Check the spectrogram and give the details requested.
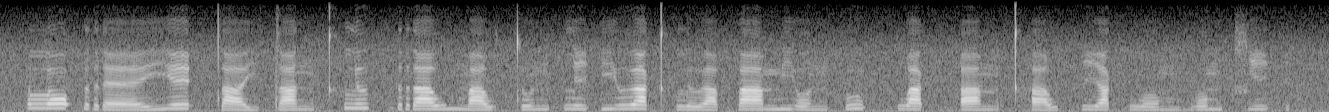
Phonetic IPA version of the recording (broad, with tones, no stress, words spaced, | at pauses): lɔ˥˩ʔrɛː˩˦je˥˩ʔ ta˨˩jda˧n kʰlɯ˥˩k̚ra˦˥w ma˧wtu˦˥npli˥˩ʔ jɯ˥˩a̯kʰlɯ˧a̯ pa˦˥mjo˧nʔu˥˩ʔkwa˦˥k̚ ʔa˥˩mkʰa˦˥w pi˦˥a̯kwo˧m bo˥˩mt͡ɕi˥˩ʔ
